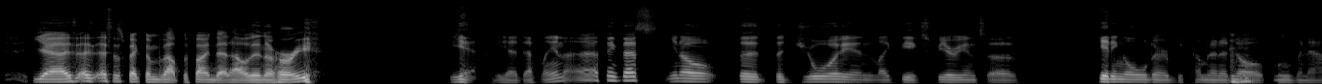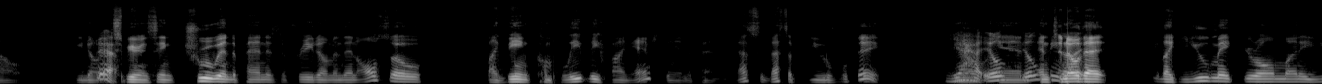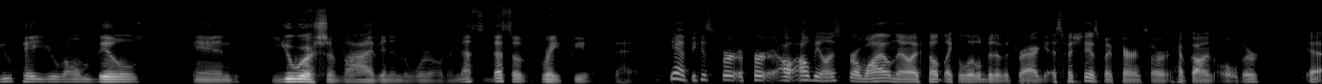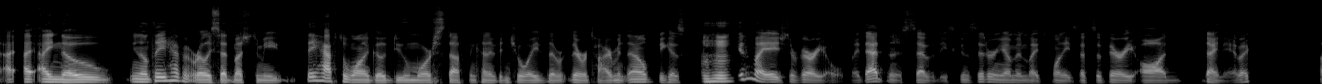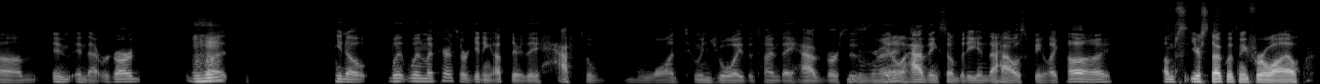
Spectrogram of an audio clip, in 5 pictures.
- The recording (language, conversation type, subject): English, advice, How can I settle into a new city?
- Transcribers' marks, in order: chuckle; other background noise; tapping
